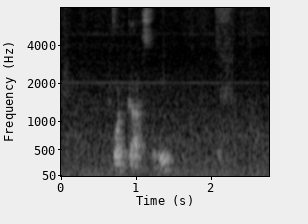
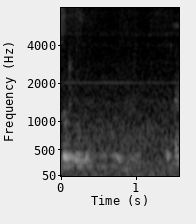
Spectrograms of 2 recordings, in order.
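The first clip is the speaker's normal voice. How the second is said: quiet refusal; 6 semitones lower, 13 dB quieter than usual. Retold or imitated. Refusing the begging man.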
